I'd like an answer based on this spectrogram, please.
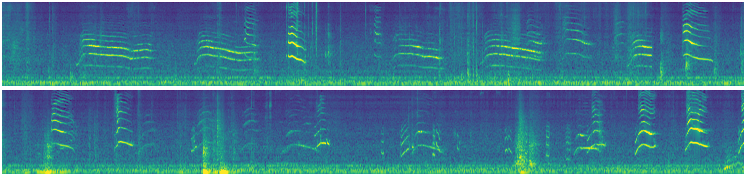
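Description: Very young Bengal kittens meowing again and again while being picked up and handled: short, high-pitched calls that fall in pitch, the loudest coming near the end. A few low thumps fall in between.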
